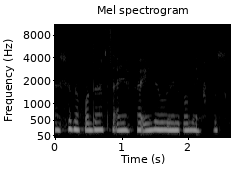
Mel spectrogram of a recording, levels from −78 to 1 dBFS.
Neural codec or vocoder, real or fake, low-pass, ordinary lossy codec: none; real; none; none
